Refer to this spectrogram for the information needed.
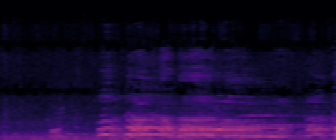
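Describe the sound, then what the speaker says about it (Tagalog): A White Kelso rooster at a rainy poultry market in Lipa, Batangas crows once, fairly close and clear, a drawn-out call of about two seconds over a quiet background. "Anong tawag sa manok na yun? White Kelso."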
